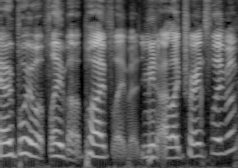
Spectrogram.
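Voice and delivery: normal talking voice

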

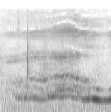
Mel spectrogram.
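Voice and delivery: ordinary talk, nothing marked

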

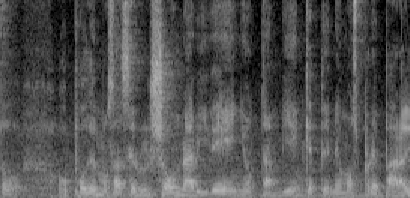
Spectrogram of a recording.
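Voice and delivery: a hint of a low, raspy little devil. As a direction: softly play the stoned elf. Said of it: "con voz del diablito".

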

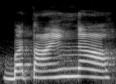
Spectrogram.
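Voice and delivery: a girl mocking the magician in a nasal tone. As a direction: push it through the nose. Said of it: "وہ ناک میں بولی".

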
